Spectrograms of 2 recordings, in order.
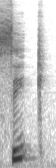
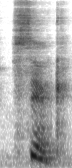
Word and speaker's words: Sikh: religion it's is pronounced seek sick similar to like ill but you know there's a bit of an emphasis on the kh but um the the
